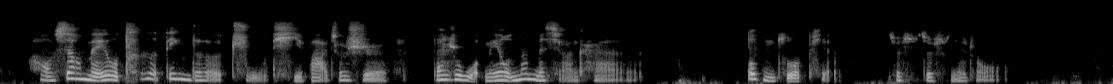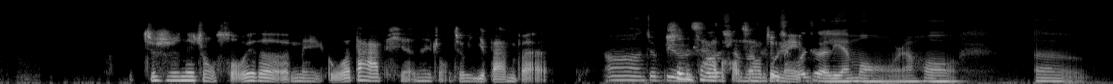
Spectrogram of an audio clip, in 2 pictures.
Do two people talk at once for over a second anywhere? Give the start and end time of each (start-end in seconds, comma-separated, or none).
17.8-19.2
